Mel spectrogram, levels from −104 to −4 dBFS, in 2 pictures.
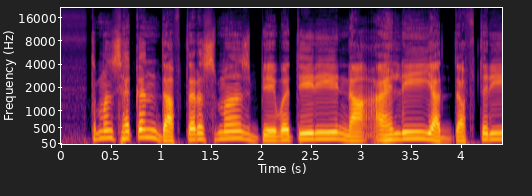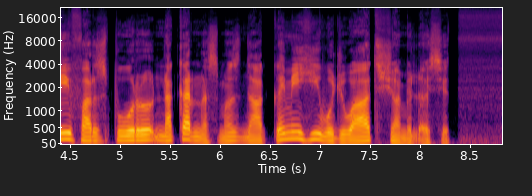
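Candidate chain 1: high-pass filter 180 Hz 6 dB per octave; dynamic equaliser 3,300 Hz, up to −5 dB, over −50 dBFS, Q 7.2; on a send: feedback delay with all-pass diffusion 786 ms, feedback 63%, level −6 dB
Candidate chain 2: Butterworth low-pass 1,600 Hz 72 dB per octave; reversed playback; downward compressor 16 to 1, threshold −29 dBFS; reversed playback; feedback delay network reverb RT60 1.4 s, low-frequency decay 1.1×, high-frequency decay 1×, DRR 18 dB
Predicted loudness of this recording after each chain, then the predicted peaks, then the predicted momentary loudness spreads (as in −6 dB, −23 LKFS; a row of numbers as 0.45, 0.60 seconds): −23.0, −35.0 LKFS; −3.5, −18.5 dBFS; 9, 4 LU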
